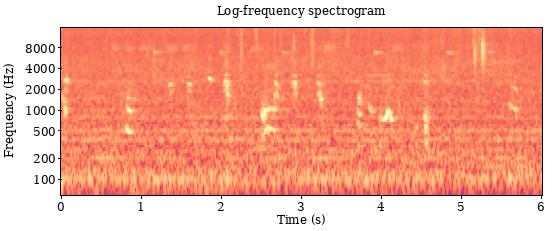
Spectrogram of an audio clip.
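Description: Chickens clucking softly: faint, scattered short calls from a small flock of hens.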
